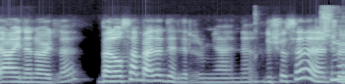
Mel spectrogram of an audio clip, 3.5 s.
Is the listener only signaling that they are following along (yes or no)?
no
